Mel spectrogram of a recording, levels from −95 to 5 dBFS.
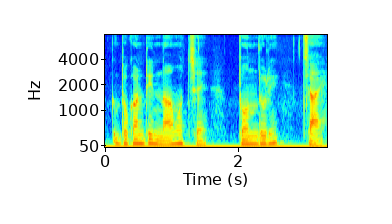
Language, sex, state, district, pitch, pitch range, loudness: Bengali, male, West Bengal, Cooch Behar, 105 Hz, 95-115 Hz, -22 LUFS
